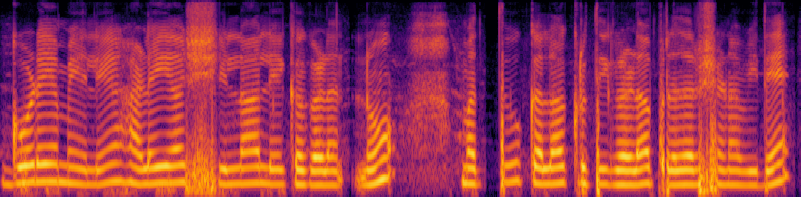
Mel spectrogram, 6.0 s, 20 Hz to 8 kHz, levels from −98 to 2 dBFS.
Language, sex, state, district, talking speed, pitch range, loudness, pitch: Kannada, female, Karnataka, Bangalore, 70 wpm, 220-250 Hz, -14 LUFS, 230 Hz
